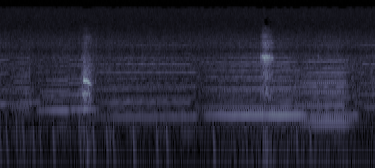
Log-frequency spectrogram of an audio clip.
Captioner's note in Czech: Pláč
